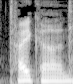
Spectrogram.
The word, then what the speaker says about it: Taycan: All right, so I read an article that you did recently, Dan, on Autoblog, testing the Porsche Taycan. Taycan rhymes with icon.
